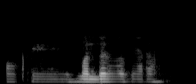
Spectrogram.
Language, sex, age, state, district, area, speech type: Punjabi, male, 18-30, Punjab, Mohali, rural, conversation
